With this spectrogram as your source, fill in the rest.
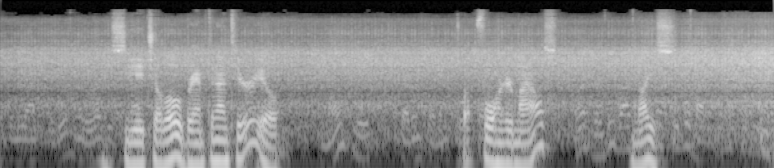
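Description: A man's voice comes in snatches through a radio loudspeaker.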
